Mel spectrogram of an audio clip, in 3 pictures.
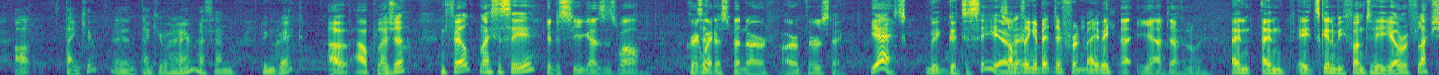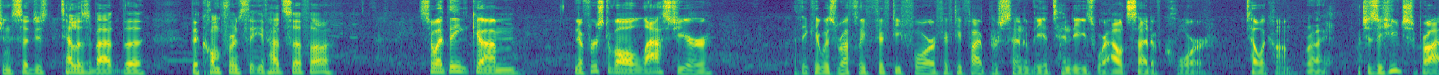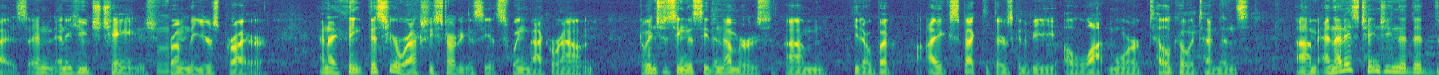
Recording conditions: busy venue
